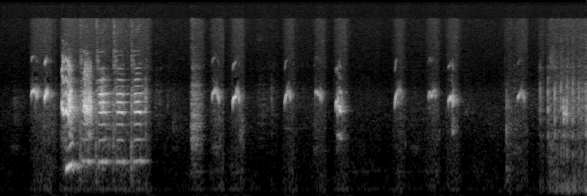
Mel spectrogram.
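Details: Sooty-headed bulbul singing in a lively, chattering style: short, bright whistled notes in pairs and threes, spaced roughly every half second. They follow an early loud, harsh, buzzy burst, and a broad rustling noise closes the recording.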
